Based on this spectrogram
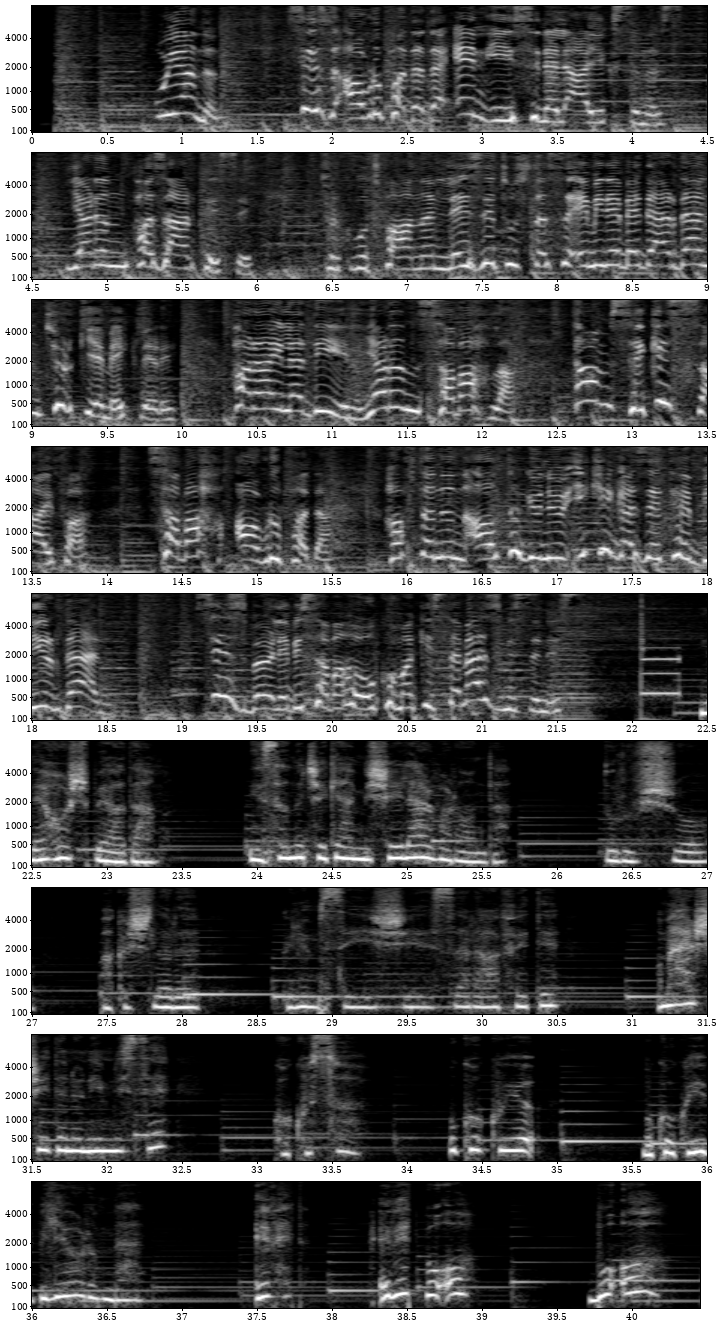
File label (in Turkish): reklam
